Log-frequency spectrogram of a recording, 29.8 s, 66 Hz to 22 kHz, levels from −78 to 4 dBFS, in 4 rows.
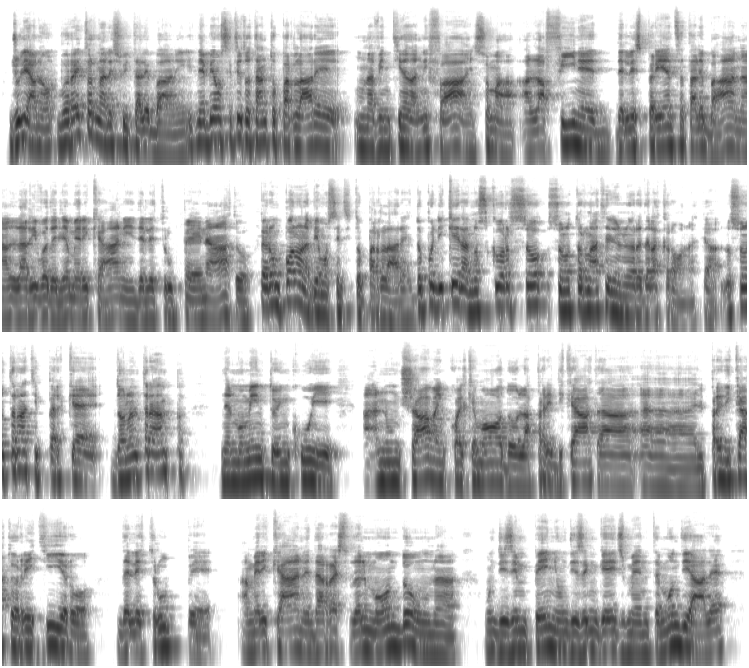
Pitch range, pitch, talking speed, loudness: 110-140 Hz, 120 Hz, 145 wpm, -20 LUFS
